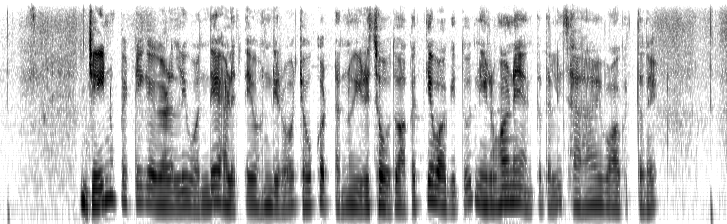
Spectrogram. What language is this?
Kannada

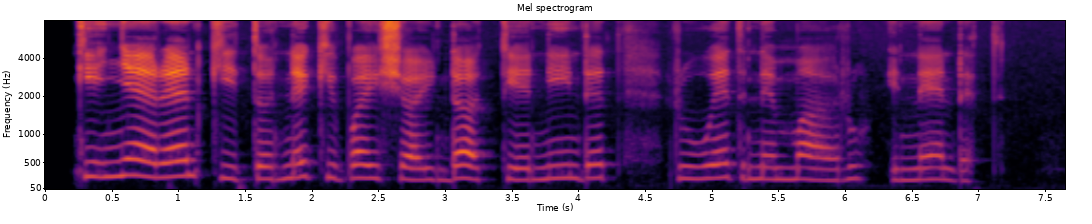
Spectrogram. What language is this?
Kalenjin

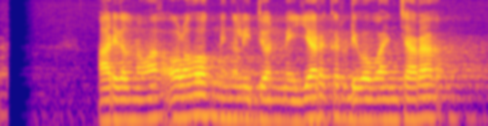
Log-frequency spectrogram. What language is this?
Sundanese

